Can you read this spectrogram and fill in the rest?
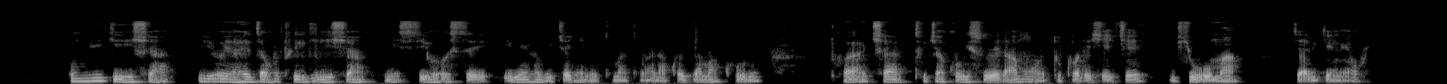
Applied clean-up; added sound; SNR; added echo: neural mask model Resemble Enhance denoiser.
